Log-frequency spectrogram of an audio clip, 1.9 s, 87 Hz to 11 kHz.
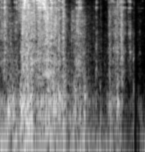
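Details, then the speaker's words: Gen1 Ford Raptor on a rough-road test drive: fast jangly rattle from the RAM tablet mount's loose locking mechanism; planned fix is foam behind it, possibly rubber later. "So that rattle is right here. It's a little locking mechanism. Makes a lot of noise, so we gotta fix that."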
